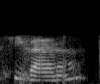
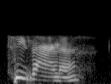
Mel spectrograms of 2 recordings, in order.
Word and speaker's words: Tevona: Hi, my name is Tivana. – Your name is what? – Tivana. T-E-V-O-N-A. – O-N-A. I like that. Hello, Tivana. – Hi. – Am I saying that right, Tivana? – Yes.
